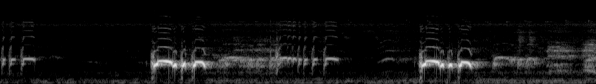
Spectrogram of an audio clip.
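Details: Local zebra dove with a strong voice, used to lure other doves into song. Two bursts of undulating cooing, each followed by a longer, even trilled coo, with brief pauses between.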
